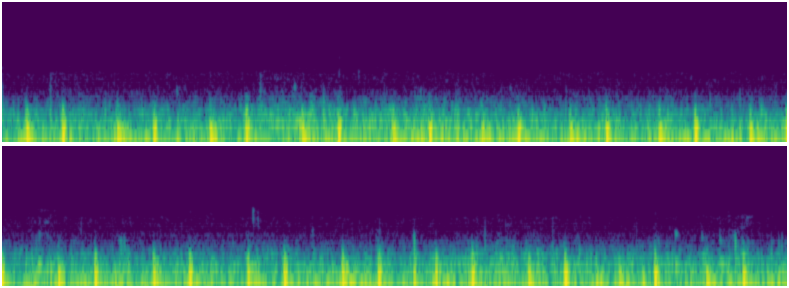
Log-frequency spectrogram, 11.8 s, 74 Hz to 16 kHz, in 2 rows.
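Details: 35-year-old male standing up, heartbeat recorded at the mitral (bicuspid) valve area: normal heart sounds.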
